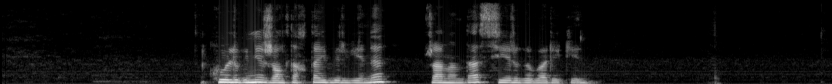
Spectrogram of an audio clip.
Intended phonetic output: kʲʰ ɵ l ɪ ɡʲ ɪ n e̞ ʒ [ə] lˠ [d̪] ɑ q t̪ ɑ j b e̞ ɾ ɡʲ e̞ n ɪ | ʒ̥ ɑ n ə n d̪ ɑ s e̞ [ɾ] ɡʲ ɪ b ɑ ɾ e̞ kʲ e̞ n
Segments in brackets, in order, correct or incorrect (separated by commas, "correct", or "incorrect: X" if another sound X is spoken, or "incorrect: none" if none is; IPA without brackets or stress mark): incorrect: ɑ, incorrect: t̪, correct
